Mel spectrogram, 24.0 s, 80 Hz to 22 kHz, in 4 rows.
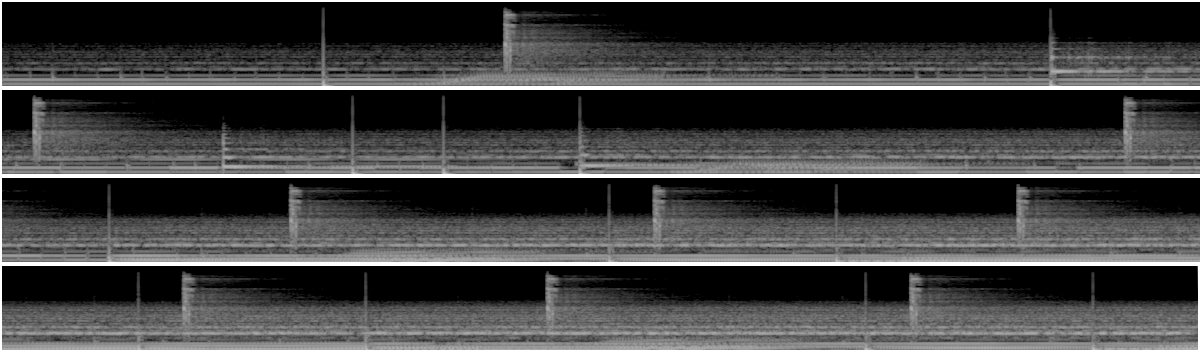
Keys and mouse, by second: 0.4 KP_7, 2.8 shift+d, 4.9-6.8 drag, 6.5-8.7 typing, 9.7 click, 11.5 s, 14.0 KP_1, 15.6 r, 19.7 r, 21.8 z, 23.6-23.9 drag.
